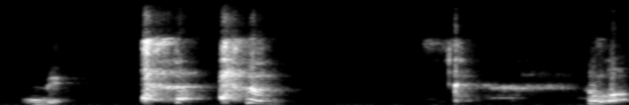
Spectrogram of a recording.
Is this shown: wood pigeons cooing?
no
